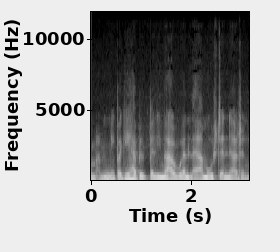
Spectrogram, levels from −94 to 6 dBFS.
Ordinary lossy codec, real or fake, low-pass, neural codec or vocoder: none; fake; none; codec, 24 kHz, 0.9 kbps, WavTokenizer, medium speech release version 1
